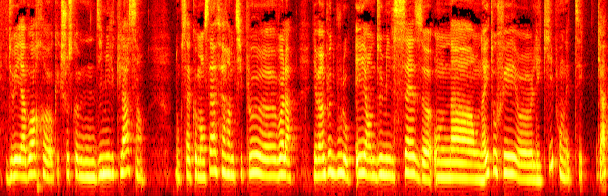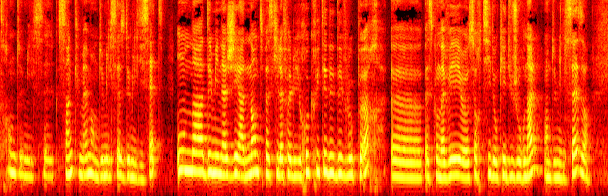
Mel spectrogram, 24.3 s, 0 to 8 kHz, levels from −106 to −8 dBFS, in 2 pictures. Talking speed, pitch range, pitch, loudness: 170 wpm, 200-240 Hz, 220 Hz, -25 LUFS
